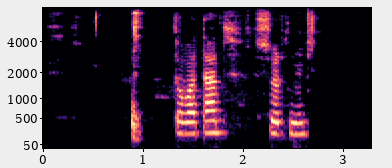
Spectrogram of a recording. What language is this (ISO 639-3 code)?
chm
